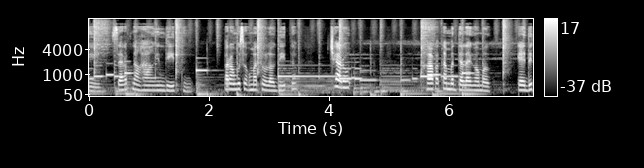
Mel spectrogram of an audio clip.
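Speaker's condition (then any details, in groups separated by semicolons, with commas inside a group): No condition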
